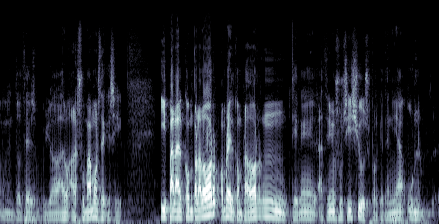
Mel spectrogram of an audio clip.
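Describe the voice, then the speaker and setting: With ordinary pitch variation, an unremarkable speaking voice goes along at a fairly quick pace. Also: man. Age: 50s. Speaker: business executive and investor. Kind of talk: podcast interview.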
